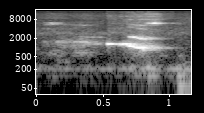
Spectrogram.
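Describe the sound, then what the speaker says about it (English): A dog whimpers indoors, a quiet thin whine that swells briefly to a louder, rising-and-falling cry lasting about half a second before fading back to near silence. "You guys hear my dog?"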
